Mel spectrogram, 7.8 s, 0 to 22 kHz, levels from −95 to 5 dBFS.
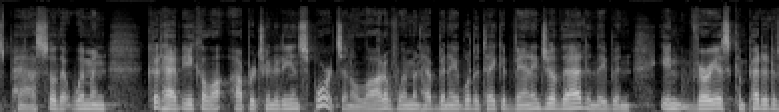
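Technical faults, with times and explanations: No technical faults heard.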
